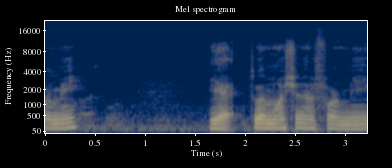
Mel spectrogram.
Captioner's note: man talking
